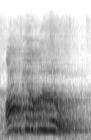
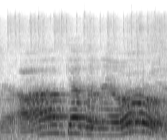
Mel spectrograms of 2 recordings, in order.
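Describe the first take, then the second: First: It sounds like an alarmed warning. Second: It sounds knowing and teasing.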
